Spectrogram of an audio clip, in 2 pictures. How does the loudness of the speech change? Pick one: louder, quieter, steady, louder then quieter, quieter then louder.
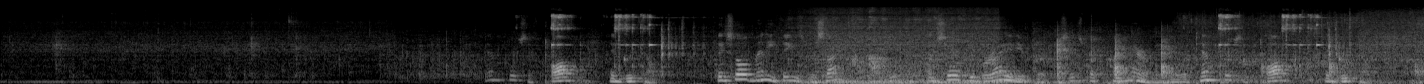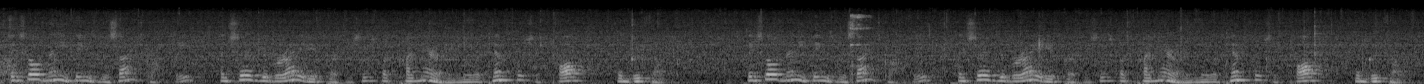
steady.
